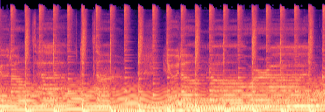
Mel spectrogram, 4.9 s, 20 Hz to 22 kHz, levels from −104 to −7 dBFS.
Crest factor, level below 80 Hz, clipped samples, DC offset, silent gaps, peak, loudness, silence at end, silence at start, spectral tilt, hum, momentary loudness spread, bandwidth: 10 dB; -14 dBFS; under 0.1%; under 0.1%; none; 0 dBFS; -12 LUFS; 0 s; 0 s; -6.5 dB/octave; none; 3 LU; 19.5 kHz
